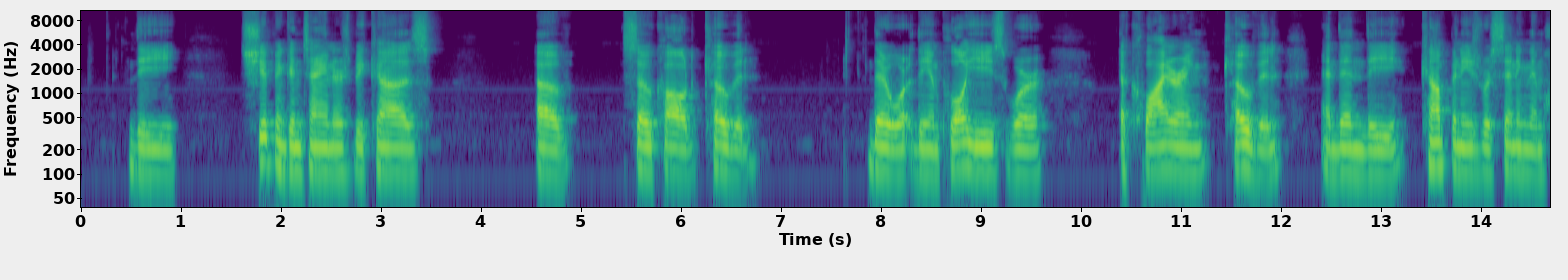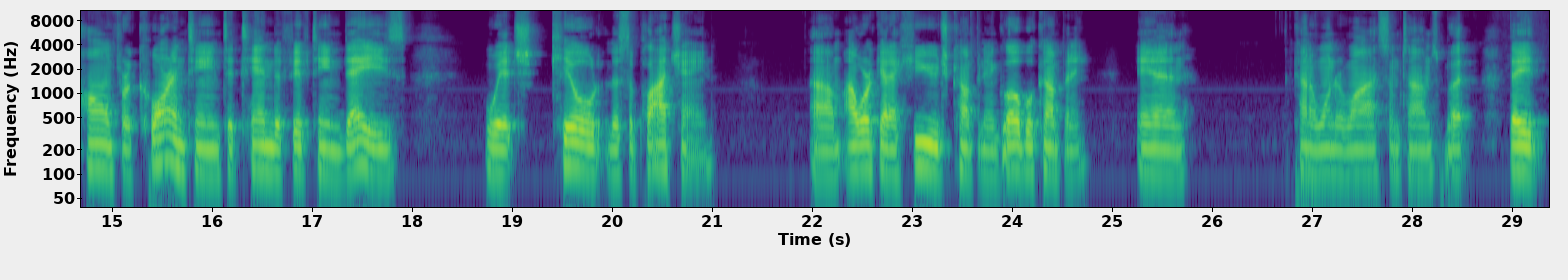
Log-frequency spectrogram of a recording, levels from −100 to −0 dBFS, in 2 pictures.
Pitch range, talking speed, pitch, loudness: 100-110 Hz, 105 wpm, 105 Hz, -25 LUFS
